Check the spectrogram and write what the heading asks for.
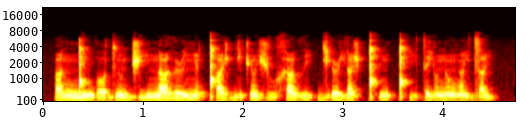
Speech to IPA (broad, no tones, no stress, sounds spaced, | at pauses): ɑ n ŋ͡ǃ ĩ w ɔ d͡z ũ d͡ʒ i n ɑ ð ə˞ ɲ ɑ̃ ǃʼ ɑ ʒ ɟ ĩ t͡ʃ ɔ̃ i̯ ʒ u x ɑ u̯ ð i ʔ ɟ i ɾ ə˞ j ɾ ɑ ʒ ǃʰ ɪ ŋ ǃʰ i t ɛ j ɔ̃ n ɾ ɔ̃ ŋ ɑ̃ j d͡z ɑ i̯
